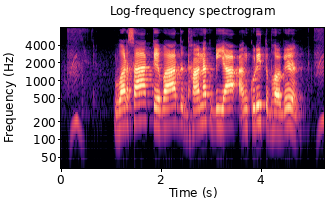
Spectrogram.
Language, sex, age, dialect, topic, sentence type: Maithili, male, 25-30, Southern/Standard, agriculture, statement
